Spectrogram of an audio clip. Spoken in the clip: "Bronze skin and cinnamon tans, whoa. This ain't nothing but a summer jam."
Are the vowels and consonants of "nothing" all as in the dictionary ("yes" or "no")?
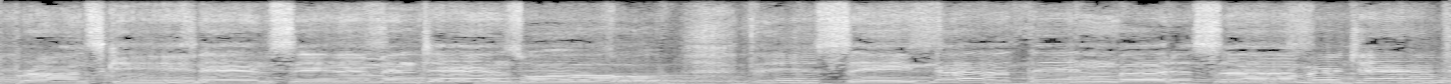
yes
